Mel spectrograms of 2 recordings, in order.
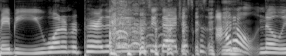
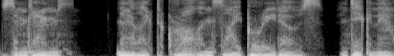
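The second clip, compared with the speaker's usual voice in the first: deep, very low, creepy, scary voice. Podcast host performs a new character for the chat to name; scary voice. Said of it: "read the intro to the podcast in your scary voice".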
